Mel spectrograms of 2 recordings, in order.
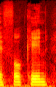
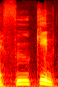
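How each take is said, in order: First: Said in the usual way. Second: "fucking" said as "fooking" in a northern accent; long oo in "fucking", northern-style. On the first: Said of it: "but they say fucking". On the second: Shown as a demonstration. Fan demonstrating how Game of Thrones characters talk, northern accent. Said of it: "like, northern accents".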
